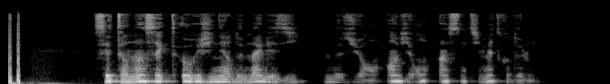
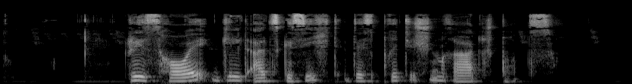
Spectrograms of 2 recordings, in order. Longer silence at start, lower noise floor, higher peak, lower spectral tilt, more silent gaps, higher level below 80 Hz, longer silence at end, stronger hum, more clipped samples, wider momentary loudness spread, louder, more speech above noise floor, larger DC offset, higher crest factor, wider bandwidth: second, 0.1 s vs 1.25 s; first, -74 dBFS vs -63 dBFS; about the same, 0 dBFS vs 0 dBFS; first, -5.5 dB/octave vs -1.5 dB/octave; neither; first, -42 dBFS vs -72 dBFS; about the same, 0.75 s vs 0.8 s; neither; neither; about the same, 20 LU vs 21 LU; about the same, -19 LUFS vs -21 LUFS; first, 54 dB vs 39 dB; neither; about the same, 20 dB vs 24 dB; about the same, 11.5 kHz vs 12 kHz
